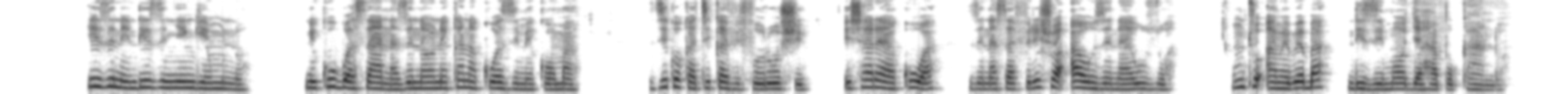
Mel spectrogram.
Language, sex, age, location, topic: Swahili, female, 25-35, Kisumu, agriculture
